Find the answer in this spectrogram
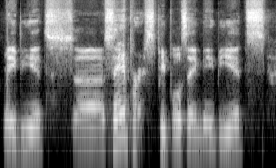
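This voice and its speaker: A man, hosting a casual podcast and telling animated, self-deprecating stories. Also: on the high side, normal speed, no room sound. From United States. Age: 40s. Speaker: podcast host. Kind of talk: casual chat.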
